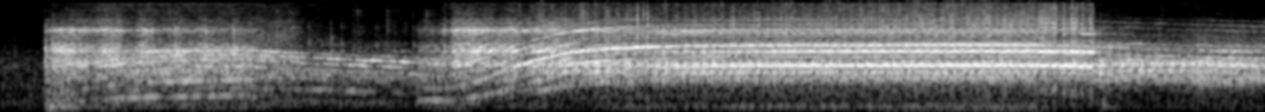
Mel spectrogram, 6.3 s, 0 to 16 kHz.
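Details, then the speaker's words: Electric motor on a controller, running in reverse (60 motor reconditioned for 120): whine sweeps up into a steady high tone with a harsh, abnormal background noise; suspected wrong winding connection. "hay un detalle en conexión vamos a corroborarlo en reversa y se escucha un ruido de fondo bastante esto cómo lo digo yo eh anormal es bastante notorio"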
